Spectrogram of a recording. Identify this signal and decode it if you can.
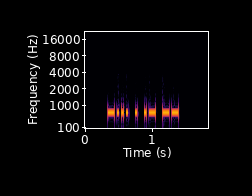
Morse code, heard as a keyed tone, about 48 wpm, spaced as for 42 wpm, 700 Hz. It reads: BEAM
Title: Speed-Racing Top 90 QSO Elements 35wpm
